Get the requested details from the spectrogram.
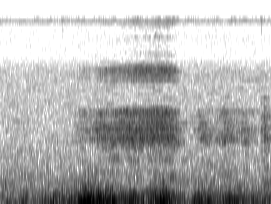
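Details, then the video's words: Sleeping dog snoring: low rumbling breaths with a raspy, hissing band on the drawn-out inhalation, two main snores across the few seconds. "Пес храпит"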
